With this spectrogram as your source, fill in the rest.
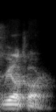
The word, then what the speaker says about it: realtor: real Authority it's just like there's no doctor tour so make sure you're saying realtor right it's just realtor um it's really funny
